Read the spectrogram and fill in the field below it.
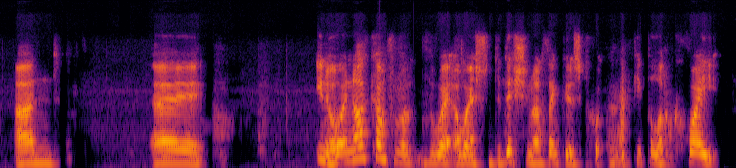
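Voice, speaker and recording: Long, frequent pauses break up speech delivered at a moderate pace. The speaker has a Scottish accent and ordinary pitch variation. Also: man, high pitch for a man. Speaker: psychotherapist. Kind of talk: interview via interpreter. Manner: halting, many repetitions.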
